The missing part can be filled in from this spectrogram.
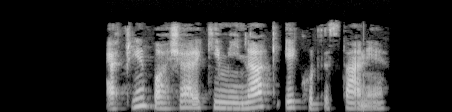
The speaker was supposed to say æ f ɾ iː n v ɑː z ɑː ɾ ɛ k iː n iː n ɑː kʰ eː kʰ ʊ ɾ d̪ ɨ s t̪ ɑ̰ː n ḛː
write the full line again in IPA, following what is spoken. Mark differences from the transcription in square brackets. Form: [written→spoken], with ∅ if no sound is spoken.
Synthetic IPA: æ f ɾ iː n [v→b] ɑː [z→ʒ] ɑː ɾ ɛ k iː [n→m] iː n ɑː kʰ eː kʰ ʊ ɾ d̪ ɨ s t̪ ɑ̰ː n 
